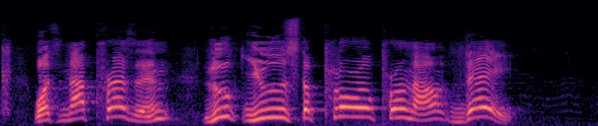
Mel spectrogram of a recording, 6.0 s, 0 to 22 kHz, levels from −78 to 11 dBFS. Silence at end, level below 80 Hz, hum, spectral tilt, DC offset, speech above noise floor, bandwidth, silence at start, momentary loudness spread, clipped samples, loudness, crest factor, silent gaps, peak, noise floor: 0.9 s; -64 dBFS; none; -5.5 dB/octave; under 0.1%; 43 dB; 12 kHz; 0 s; 7 LU; under 0.1%; -17 LUFS; 18 dB; none; 0 dBFS; -59 dBFS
